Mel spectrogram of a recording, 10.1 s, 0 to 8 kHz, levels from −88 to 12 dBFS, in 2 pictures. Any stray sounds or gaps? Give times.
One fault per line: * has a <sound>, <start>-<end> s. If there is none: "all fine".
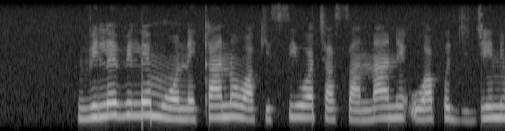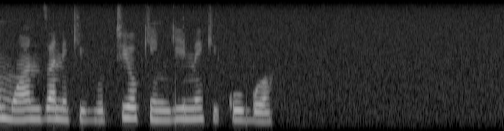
all fine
